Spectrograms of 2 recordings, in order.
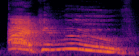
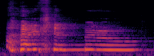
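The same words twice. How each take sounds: First: It sounds angry. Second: It sounds sad.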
